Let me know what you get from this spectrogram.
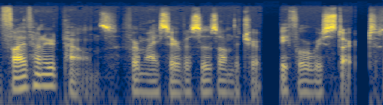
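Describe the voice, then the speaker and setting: A man speaks at a fairly slow pace in a gentle, soothing tone that is also bright and sharp. The recording is very clean with a silent background and a dry, close sound with no echo. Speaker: sleep story narrator. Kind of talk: sleep story reading.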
